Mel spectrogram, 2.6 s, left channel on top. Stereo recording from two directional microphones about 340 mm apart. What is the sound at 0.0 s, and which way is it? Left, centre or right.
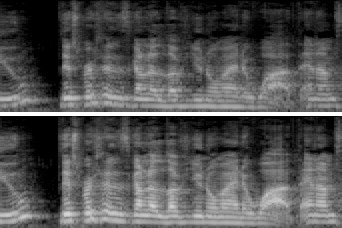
Speech, centre.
